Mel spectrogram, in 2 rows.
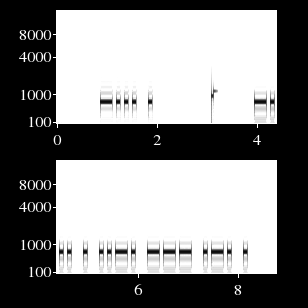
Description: Morse code, heard as a keyed tone, about 15 wpm, 700 Hz. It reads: BE BEFORE
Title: Sets of 2 Words - New Word Drill - 15wpm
